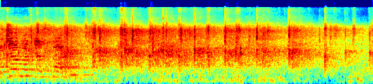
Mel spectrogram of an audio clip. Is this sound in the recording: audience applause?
yes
